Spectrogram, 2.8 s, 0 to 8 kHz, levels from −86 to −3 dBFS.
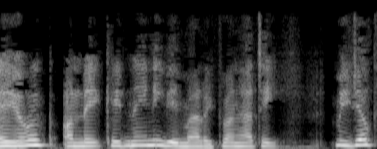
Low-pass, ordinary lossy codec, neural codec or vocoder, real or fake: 7.2 kHz; MP3, 32 kbps; codec, 16 kHz in and 24 kHz out, 0.4 kbps, LongCat-Audio-Codec, four codebook decoder; fake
